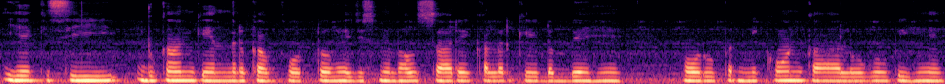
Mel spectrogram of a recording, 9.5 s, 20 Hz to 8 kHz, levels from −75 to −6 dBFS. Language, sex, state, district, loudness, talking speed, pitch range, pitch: Hindi, male, Rajasthan, Bikaner, -15 LUFS, 145 wpm, 145-155 Hz, 150 Hz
